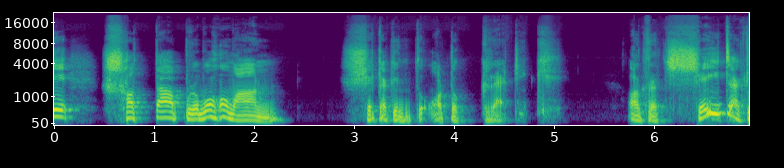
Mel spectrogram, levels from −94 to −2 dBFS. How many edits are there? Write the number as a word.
zero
